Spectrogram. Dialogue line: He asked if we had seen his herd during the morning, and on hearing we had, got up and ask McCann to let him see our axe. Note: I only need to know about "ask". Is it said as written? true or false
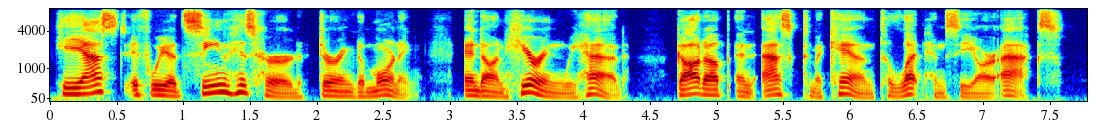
false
